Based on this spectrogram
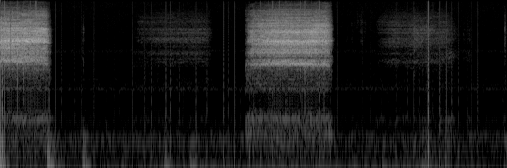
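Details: Wild barn owl nestling at mealtime, prey a sizeable gerbil: broad hissing screeches in loud and soft alternation, with low thumps and bumps of movement inside the box.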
